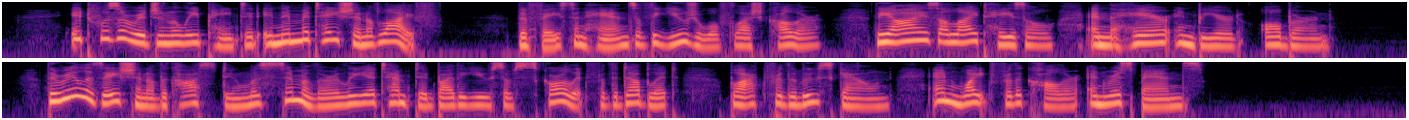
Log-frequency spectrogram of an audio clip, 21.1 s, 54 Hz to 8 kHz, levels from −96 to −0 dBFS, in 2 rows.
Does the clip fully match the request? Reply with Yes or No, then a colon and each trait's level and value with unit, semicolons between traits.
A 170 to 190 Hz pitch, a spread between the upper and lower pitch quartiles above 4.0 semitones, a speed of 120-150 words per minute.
No: medium, 185 Hz; average, 4.8 semitones; average, 160 wpm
